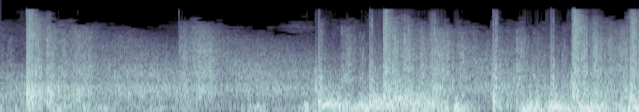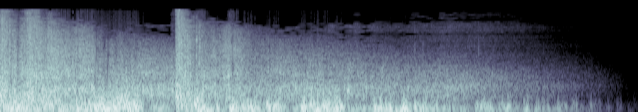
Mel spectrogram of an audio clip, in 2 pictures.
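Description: Fireworks exploding in rapid succession: many sharp bangs and cracks over a continuous rumble, dying away near the end.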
